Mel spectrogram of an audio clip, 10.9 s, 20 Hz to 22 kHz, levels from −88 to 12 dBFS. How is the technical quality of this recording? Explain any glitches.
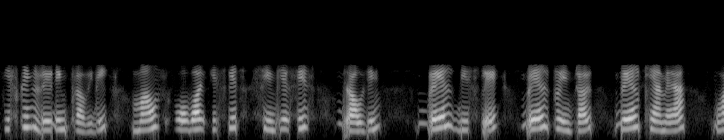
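The technical quality is poor: the whole recording has passed through a heavy, very low-rate digital voice codec. Codec 2 vocoder damage runs throughout the clip. The codec does not keep the waveform. It sends only pitch, voicing, energy and a coarse spectral envelope, and the decoder rebuilds the speech from sine waves, at a rate that sounds like about 1.3 kbit/s. The result is robotic, buzzy speech confined to a narrow line band of roughly 250 Hz to 3.6 kHz, with nothing above 3.8 kHz.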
